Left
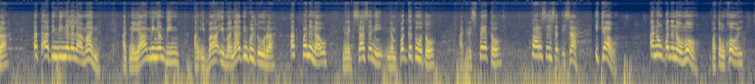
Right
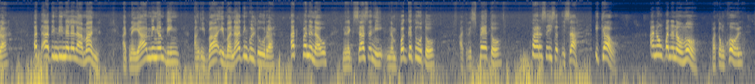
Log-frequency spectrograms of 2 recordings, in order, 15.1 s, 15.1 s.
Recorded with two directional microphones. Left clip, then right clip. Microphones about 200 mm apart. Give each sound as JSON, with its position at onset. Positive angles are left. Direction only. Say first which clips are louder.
{"t": 0.6, "sound": "a man's voice", "louder": "even", "side_deg": 5}
{"t": 9.1, "sound": "a man's voice", "louder": "left 2 dB", "side_deg": 20}
{"t": 11.9, "sound": "a man's voice", "louder": "right 1 dB", "side_deg": 25}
